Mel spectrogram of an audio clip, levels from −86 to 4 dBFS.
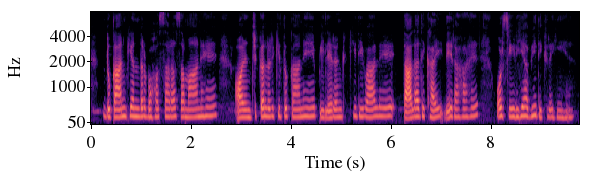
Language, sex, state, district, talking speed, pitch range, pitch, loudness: Hindi, female, Bihar, East Champaran, 170 wpm, 200-225 Hz, 215 Hz, -25 LUFS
